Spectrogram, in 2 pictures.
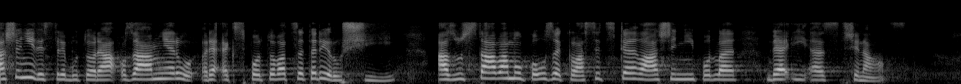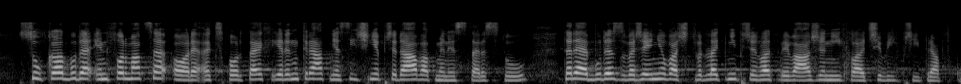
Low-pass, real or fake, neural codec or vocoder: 7.2 kHz; fake; codec, 16 kHz, 2 kbps, FunCodec, trained on Chinese and English, 25 frames a second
